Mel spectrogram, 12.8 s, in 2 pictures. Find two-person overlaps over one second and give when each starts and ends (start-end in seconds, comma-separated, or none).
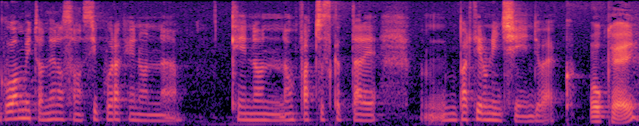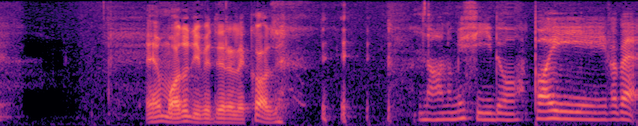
none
